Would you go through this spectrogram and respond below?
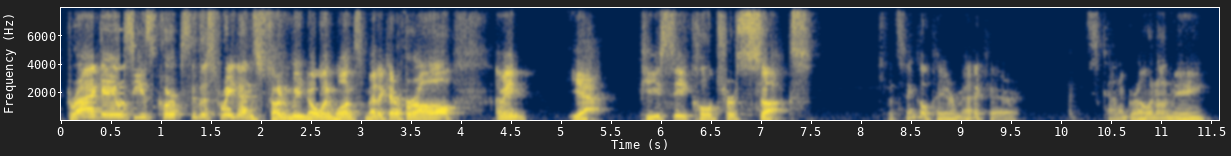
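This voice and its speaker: A man's voice: fairly high pitch, unhurried, fairly bright tone. A man playing a smug, flippant internet conspiracy grifter who mocks theatrically in a one-act play. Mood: cynical, flippant. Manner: sarcastic, mocking, theatrical.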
